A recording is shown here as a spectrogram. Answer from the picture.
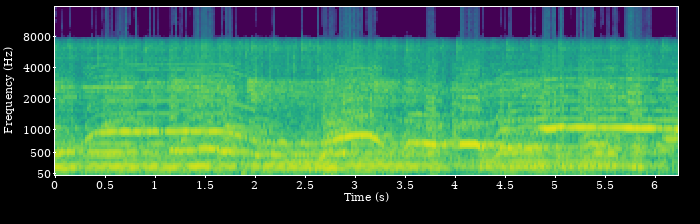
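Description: Piano accordion playing sustained chords under a loud singing voice that holds long notes, one early and one from about four and a half seconds in, with short gliding phrases between.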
